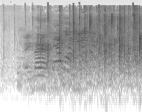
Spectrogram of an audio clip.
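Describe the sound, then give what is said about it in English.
A church audience breaks into steady, dense applause during a sermon, swelling quickly and holding at an even level, with scattered voices calling out and cheering through the clapping. “We got to put an applause meter up here or something.”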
